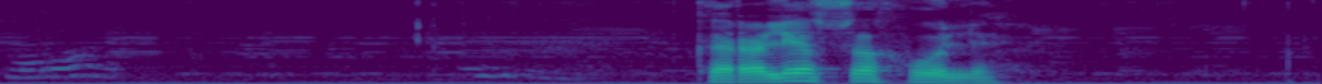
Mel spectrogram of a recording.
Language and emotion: Russian, neutral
